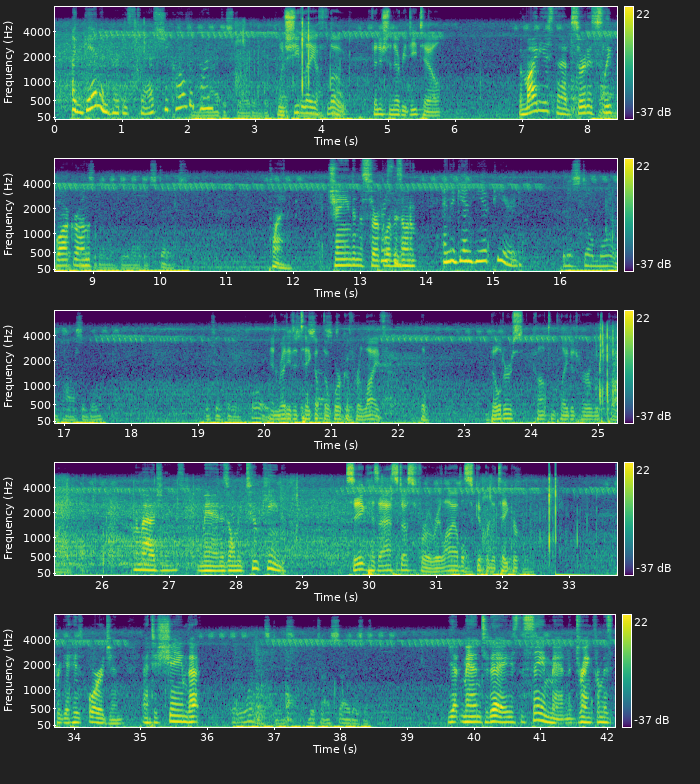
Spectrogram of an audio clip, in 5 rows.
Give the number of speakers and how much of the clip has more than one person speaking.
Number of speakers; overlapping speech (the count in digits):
4, about 14%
